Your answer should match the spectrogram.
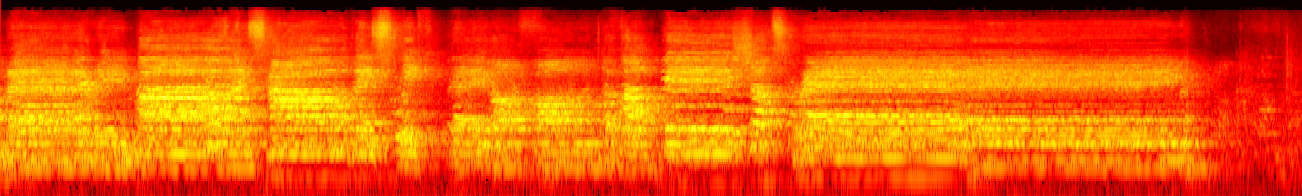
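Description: Mixed-voice a cappella choir singing the closing phrases of a Victorian madrigal, ending on a long chord held from about eight seconds in and cut off sharply at the end.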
